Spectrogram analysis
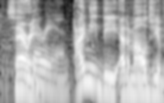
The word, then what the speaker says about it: Seirian: Am I saying it correctly when I say Seirian? Seirian. Seirian.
